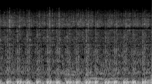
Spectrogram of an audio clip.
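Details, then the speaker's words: Honda CL360 twin on a cold start with the choke on, after a tank restoration and new fork seals: quick, even firing pulses at a steady fast idle with no knocks or ticks; normal cold idle. "so might as well start it up I guess this is a cold start turn the key on turn the gas on flip the choke up hit the starter button"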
